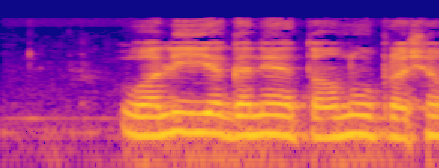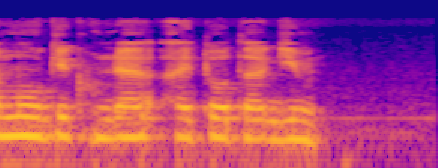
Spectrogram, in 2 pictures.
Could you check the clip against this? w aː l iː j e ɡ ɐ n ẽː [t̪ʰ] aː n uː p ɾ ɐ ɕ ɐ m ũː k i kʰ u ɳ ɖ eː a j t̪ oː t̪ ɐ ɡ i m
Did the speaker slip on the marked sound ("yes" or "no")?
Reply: yes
